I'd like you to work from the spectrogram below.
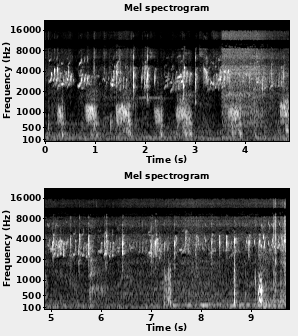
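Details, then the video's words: A busy, overlapping chorus from a group of turkey chicks: high, thin peeps and short chirps, with a few lower, softer notes mixed in. "அருமையான வான்கோழிக்குஞ்சிகள்!"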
